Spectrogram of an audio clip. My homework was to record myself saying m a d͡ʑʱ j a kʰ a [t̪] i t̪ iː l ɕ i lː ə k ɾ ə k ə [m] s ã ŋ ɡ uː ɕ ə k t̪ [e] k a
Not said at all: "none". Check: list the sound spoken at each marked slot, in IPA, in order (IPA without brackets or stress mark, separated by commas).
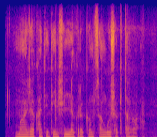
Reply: t̪, m, a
